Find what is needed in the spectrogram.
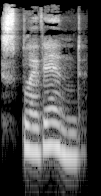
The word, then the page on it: split end: American English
